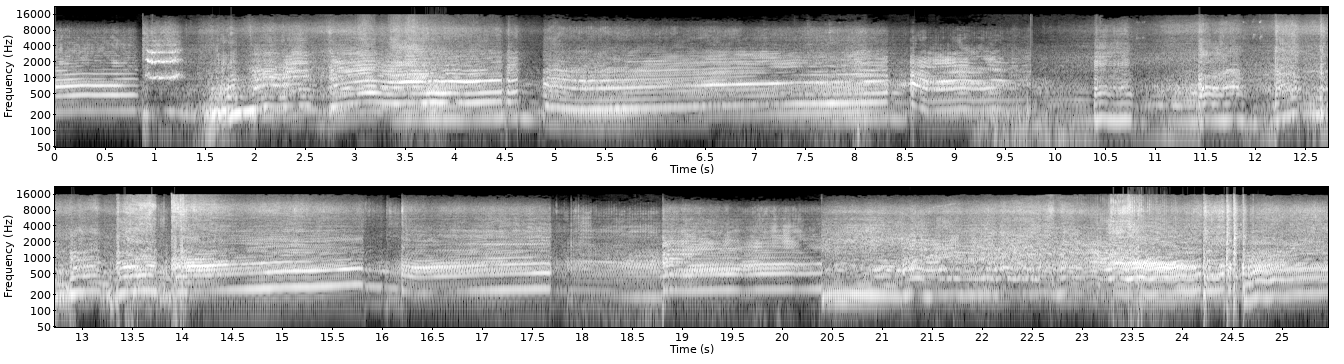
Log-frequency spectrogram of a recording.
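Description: Rally car engines roar loudly at high revs, rising and falling as they accelerate through gear changes.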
